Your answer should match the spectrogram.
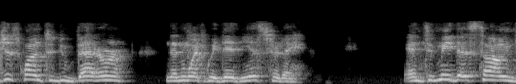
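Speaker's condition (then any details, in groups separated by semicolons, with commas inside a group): Cerebral palsy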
